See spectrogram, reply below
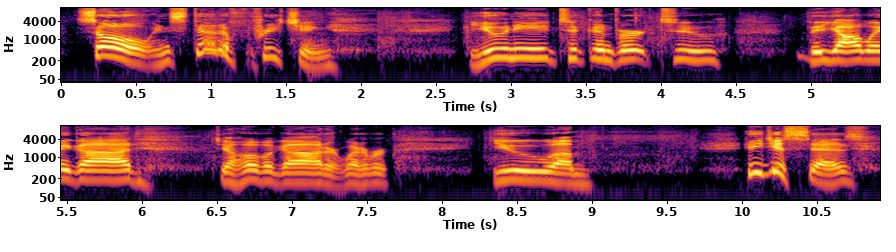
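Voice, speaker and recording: Man, high voice, very animated intonation, casual irreverent retelling, dry close sound. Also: dry recording. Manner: irreverent and wry, with frequent restarts and asides. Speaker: informal Bible commentator. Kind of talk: casual retelling of a Bible story.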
